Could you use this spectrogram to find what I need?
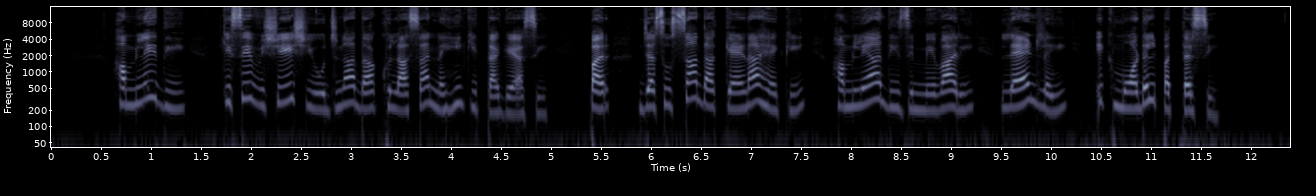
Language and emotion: Punjabi, neutral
